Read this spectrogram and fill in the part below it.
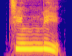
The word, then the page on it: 经历: jīng lì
